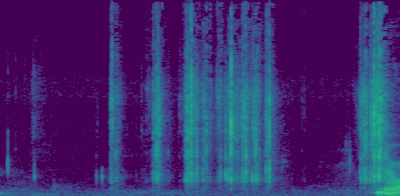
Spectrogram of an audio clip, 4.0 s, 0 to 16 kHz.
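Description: A MoYu WeiLong GTS3M 3x3 speedcube being turned fast by hand: quick runs of light plastic clicks as the layers snap round, starting about a second in and stopping briefly before the end.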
